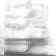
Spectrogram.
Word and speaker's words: Bowie: nails on a chalkboard for him I said Bowie Bowie knife Bo knife it's not it's not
